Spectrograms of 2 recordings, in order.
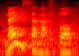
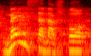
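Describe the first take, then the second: The two takes are said the same way.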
